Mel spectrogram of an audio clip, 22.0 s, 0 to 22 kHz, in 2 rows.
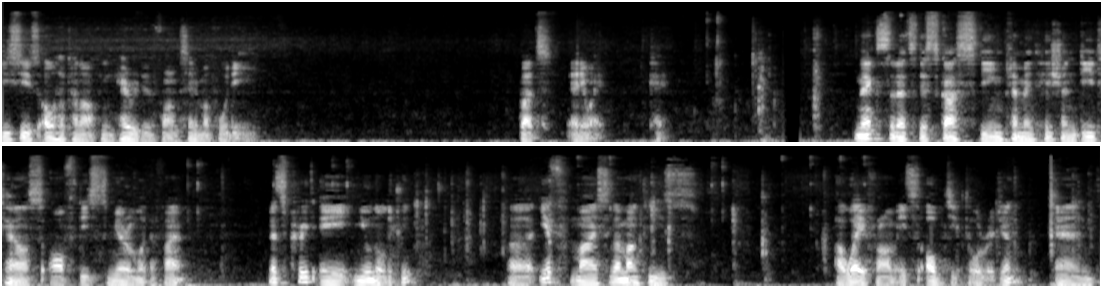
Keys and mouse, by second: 7.9 ctrl+alt+shift+w, 8.1 ctrl+alt+shift+q, 13.7 click, 14.3 click, 15.5 alt+g, 15.8 alt+r, 16.4 Tab, 16.8 click, 17.3 g, 18.3 Tab, 18.9 shift+click, 19.5 click, 20.9 ctrl+a.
